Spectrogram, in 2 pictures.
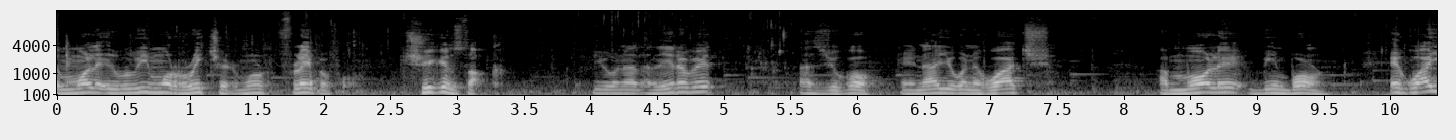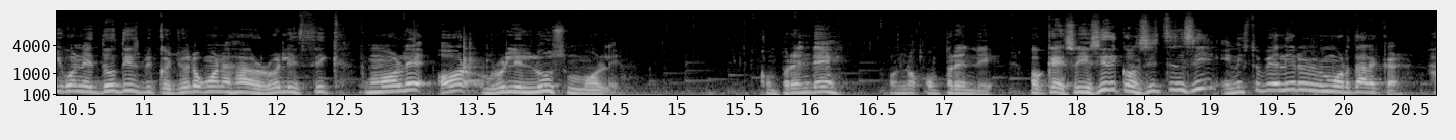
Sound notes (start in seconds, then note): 15.7 speaking spanish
